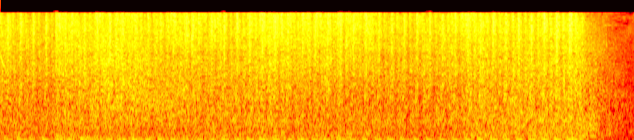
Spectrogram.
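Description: Rapid continuous submachine gun fire in the video game Fortnite rattles for several seconds in a dense, loud burst before cutting off abruptly.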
